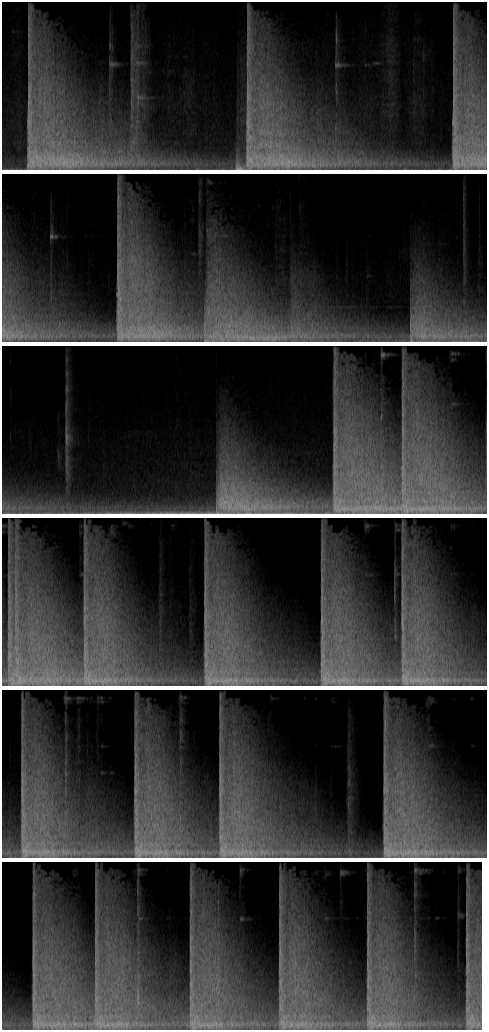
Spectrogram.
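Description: A long string of single gunshots, each with a ringing echo tail. They come a couple of seconds apart at first, then quicken to about one and a half shots a second about halfway through.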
